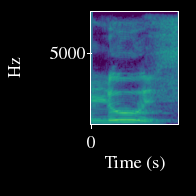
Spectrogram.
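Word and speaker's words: loose: फिर लूज़, तो ये देखें ये लॉन्ग वावल है, लूज़, यहाँ पे आवाज़ जो है हमने लंबी की है साउंड को, और आखिर में Z की आवाज़ निकलती है, लूज़।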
